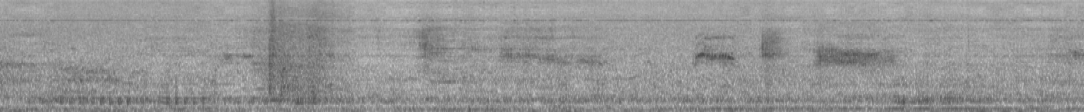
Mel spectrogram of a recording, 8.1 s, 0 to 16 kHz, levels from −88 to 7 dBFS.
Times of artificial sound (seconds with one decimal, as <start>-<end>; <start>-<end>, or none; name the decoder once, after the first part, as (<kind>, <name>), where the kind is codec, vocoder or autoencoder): 0.0-0.4 (codec, SNAC); 1.1-4.5; 5.5-8.1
